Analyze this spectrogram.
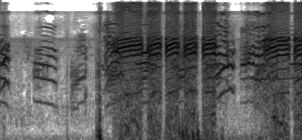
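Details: Prinia starter recording combined with a trapped bird's distress cries to set other birds singing. Soft, high, curving notes open, then abruptly swell into loud, continuous squealing chatter punctuated by rapid clicks.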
